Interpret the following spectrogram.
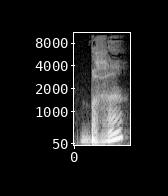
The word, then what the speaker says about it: brun: Brun, brun. Okay, fin. Brun, fin. So you write it differently, but then you pronounce it like the first one. It's un, un, okay?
